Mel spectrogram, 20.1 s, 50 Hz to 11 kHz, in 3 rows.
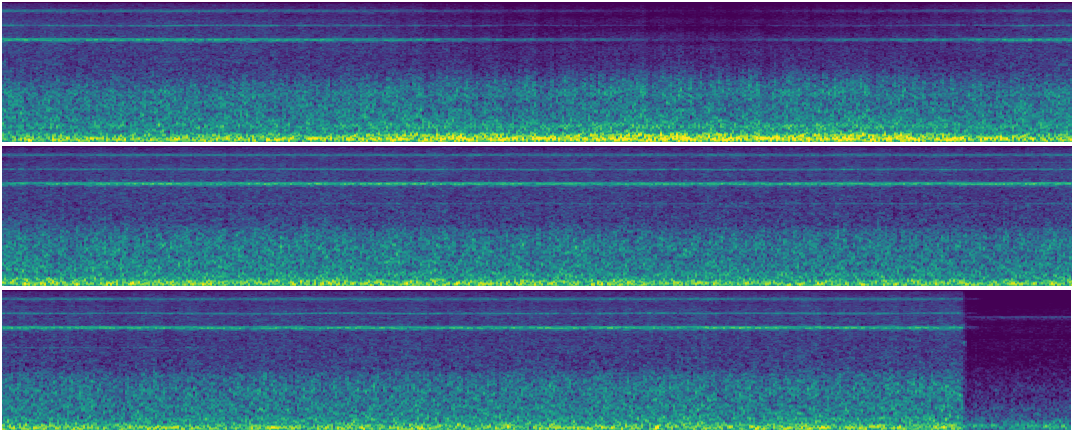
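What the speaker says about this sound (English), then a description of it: "we now can have a nice smooth takeoff compared to what we had in the beginning there" Aircraft takeoff in Microsoft Flight Simulator 2024 with a crosswind, a steady loud jet engine roar with a low rumble and high whine that holds throughout, alone without talk.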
